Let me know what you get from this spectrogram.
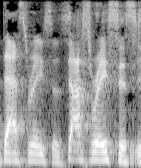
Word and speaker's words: Das Racist: Am I saying it right? Das Racist. – Das Racist. – Yeah.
